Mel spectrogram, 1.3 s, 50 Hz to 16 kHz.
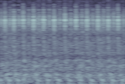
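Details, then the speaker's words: Pulsar 150 motorcycle after a half engine rebuild and piston bore: a sharp, even knock about ten times a second over idle; mechanic suspects the piston, with the magneto side also considered, unconfirmed. "लेकिन वो sound नहीं समझ में आ रहा। लेकिन यहां पर यह साउंड यानी पिस्टन की आवाज है।"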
